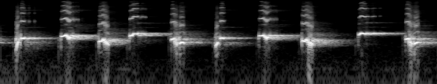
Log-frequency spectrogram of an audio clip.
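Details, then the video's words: Yellow-vented bulbul (trucukan) in prolific song, used as a lure to provoke other birds into singing: loud, liquid whistled notes bending around a steady pitch, about three per second, with short clean gaps. "SUARA TRucukan Gacor ROPEL PANJANG PAncingan TRucukan Agar BUnyi"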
